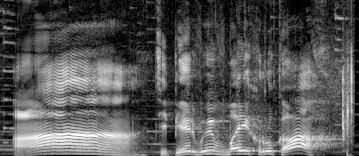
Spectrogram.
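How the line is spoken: Loud shout. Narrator (Russian): Иван крикнул громким голосом

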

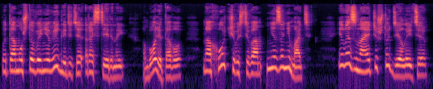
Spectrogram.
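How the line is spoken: Calm explanation. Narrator (Russian): спокойно объяснил он мне

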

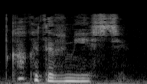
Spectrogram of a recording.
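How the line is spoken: Tired surprise. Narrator (Russian): устало удивилась Таня

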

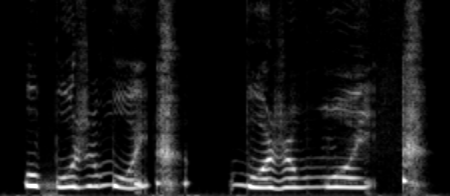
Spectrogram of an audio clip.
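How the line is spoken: Sobbing, breathless child babbling. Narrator (Russian): Всхлипывая и задыхаясь, в своем волнении лепетала девочка

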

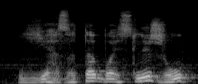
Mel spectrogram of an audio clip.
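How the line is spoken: Sharp whisper. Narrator (Russian): резко прошептала та

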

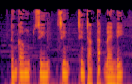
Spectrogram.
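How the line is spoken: Shy, trembling sweet pleading. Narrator (Vietnamese): Nàng ngượng, giọng run rẩy ngọt ngào, nàng cầu khẩn

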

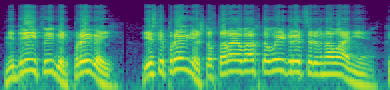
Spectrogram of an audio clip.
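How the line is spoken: Shouting from below. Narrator (Russian): крикнул кто-то снизу

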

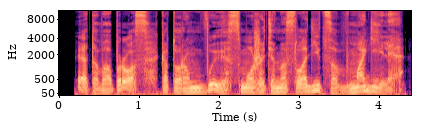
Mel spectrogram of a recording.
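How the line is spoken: Hissed. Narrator (Russian): прошипел Каустус

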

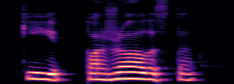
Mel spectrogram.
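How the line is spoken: Desperate whimpering. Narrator (Russian): скулит в отчаянии шлеп

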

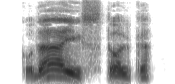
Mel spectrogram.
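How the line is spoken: Grumbled. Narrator (Russian): пробурчал

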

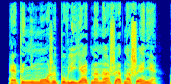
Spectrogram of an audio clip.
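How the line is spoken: Exclamation. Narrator (Russian): воскликнул Чарльз

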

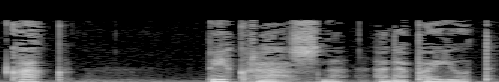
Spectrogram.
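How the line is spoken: Whispered. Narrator (Russian): шепнула Стефа

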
